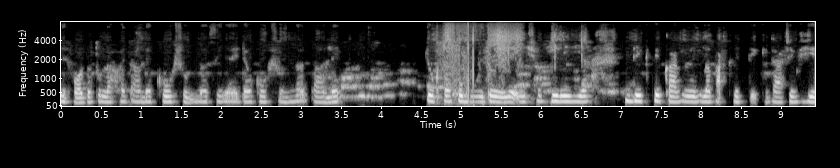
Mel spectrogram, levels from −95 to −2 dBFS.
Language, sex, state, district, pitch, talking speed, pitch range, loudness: Bengali, female, West Bengal, Purulia, 190 Hz, 90 wpm, 185-205 Hz, -20 LUFS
